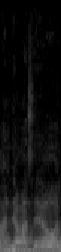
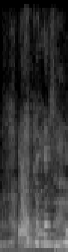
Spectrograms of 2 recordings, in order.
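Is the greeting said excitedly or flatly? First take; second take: flatly; excitedly. First: It is said flatly and quietly. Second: It is said excitedly and warmly.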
